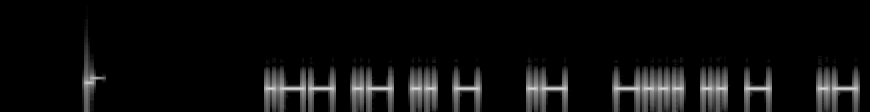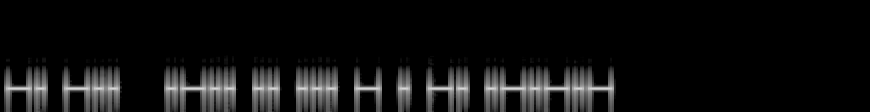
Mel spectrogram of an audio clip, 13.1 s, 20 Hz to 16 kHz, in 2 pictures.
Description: Morse code, heard as a keyed tone, about 22 wpm, 700 Hz. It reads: WAIT A BIT AND LISTEN.
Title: Sentences from Top 900 Words 22wpm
